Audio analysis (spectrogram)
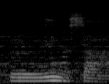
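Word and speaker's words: Lughnasadh: or Lunasah, which is that big long word that has a lot of extra G's and H's. But how you pronounce it is Lunasah.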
